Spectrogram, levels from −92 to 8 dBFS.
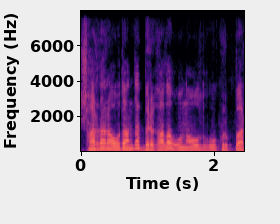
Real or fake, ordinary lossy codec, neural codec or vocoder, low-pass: fake; none; codec, 16 kHz, 8 kbps, FreqCodec, smaller model; none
